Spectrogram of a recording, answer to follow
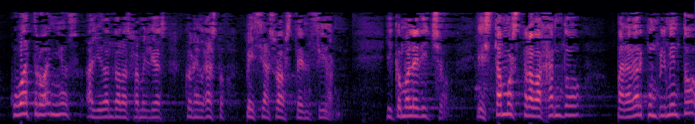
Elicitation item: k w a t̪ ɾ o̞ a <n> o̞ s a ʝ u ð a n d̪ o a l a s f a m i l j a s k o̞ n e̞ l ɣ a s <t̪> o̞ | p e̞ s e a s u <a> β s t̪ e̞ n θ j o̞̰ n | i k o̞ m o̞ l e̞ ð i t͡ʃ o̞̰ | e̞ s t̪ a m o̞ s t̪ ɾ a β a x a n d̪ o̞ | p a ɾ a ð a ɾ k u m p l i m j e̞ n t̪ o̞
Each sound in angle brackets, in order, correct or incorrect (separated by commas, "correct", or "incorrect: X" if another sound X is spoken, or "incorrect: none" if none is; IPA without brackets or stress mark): incorrect: ɲ, correct, correct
